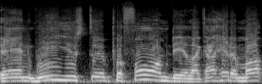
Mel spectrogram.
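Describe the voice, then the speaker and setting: A man with a high pitch and ordinary pitch variation speaks over noticeable background noise. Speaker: rapper. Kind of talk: casual chat. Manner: halting.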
